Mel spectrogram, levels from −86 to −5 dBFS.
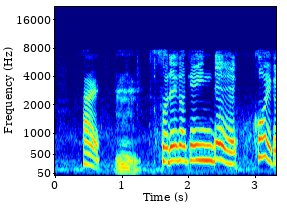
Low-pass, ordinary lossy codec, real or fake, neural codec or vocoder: none; none; fake; codec, 16 kHz, 16 kbps, FunCodec, trained on Chinese and English, 50 frames a second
